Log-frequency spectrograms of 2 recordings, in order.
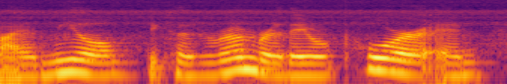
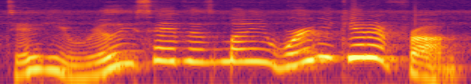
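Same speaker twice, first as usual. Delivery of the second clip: surprised; 11 semitones higher, 4 dB louder than usual. Acted. Paraphrased grandpa in disbelief.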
